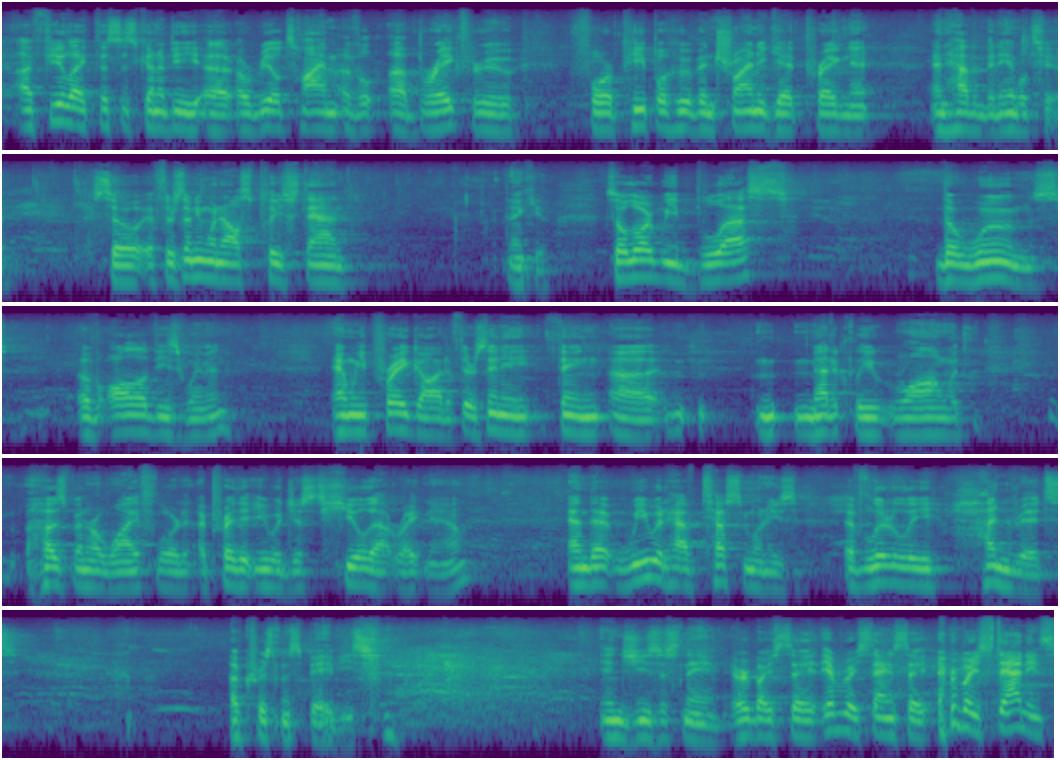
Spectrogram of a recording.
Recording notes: In this sermon from November 26th, 2023, at Bethel Church in Redding, CA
